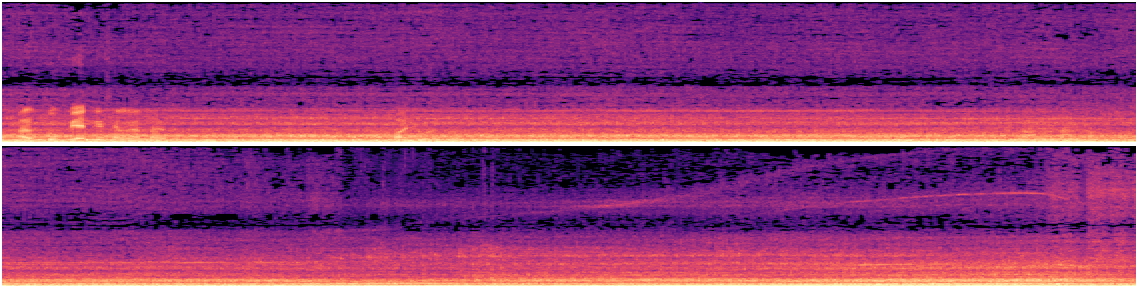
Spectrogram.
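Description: A drilling rig's diesel engine roars loudly and steadily close by.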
